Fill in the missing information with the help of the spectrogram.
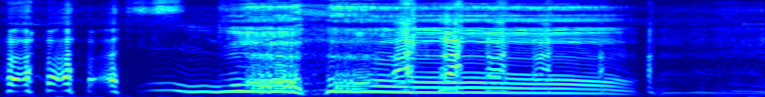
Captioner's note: Keith groaning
